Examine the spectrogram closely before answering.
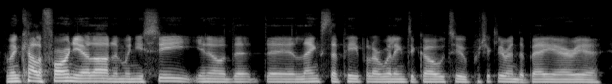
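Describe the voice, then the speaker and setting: An Irish man on a chat panel, speaking haltingly with many uhs. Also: mid-range voice, flat delivery, a bit bright, clean tone, no echo, clean studio sound. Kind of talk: casual panel discussion.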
